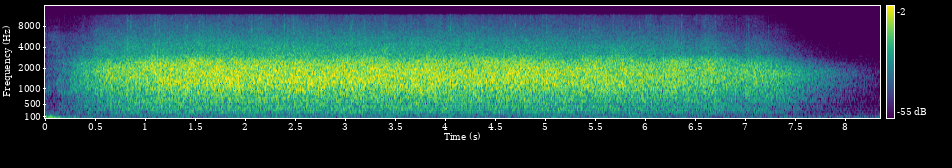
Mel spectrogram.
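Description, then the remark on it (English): An audience applauds the Freeman Dancers steadily for about seven seconds, a dense, even wash of many hands clapping that swells in quickly, holds at a strong level, then tapers off at the end. No voices are heard. “Please give a round of applause to the Freeman Dancers.”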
